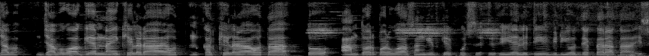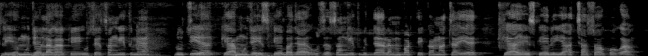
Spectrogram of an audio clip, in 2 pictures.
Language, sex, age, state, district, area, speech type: Hindi, male, 30-45, Bihar, Vaishali, urban, read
